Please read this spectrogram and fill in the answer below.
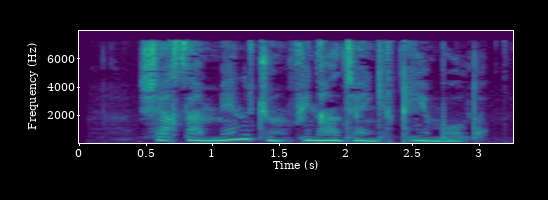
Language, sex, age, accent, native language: Uzbek, female, 18-24, Qashqadaryo, Uzbek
